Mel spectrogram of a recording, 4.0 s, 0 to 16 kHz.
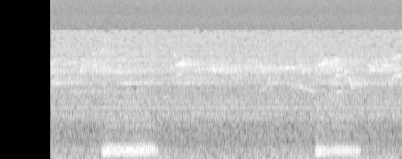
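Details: Stock doves courting on 1 June: two deep, hoarse cooing bursts about two seconds apart, each around half a second long, over a quiet steady background hiss.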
